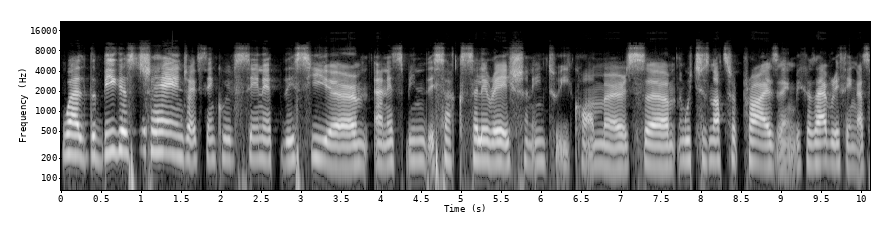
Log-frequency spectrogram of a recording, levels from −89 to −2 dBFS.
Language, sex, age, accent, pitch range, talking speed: English, female, 30-49, Italian, 155-180 Hz, 150 wpm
